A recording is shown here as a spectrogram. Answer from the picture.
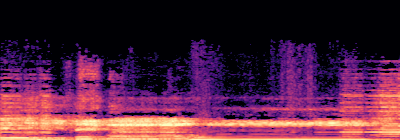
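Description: Lao morlam singing accompanied by a khaen, a bamboo free-reed mouth organ, which plays a steady sustained drone of chords throughout. Over it the voice holds a note, moves through a wavering, ornamented phrase about a second in, then holds a long low note from about two seconds in until near the end.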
